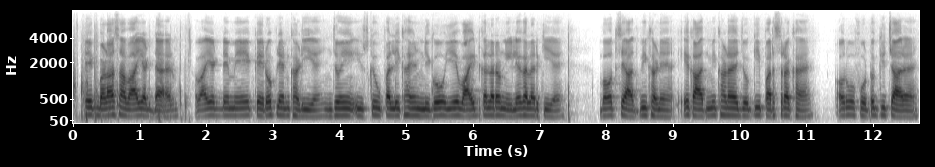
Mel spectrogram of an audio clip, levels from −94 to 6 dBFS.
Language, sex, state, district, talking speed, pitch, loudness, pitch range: Hindi, male, Bihar, Bhagalpur, 230 wpm, 140 Hz, -18 LUFS, 130-145 Hz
